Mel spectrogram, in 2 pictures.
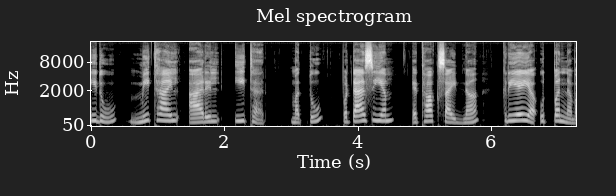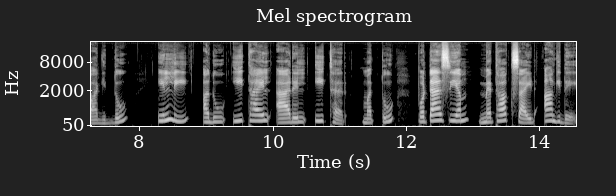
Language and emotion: Kannada, neutral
